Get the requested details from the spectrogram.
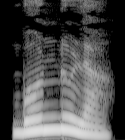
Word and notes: ಬೆಂಡೇಳು: beṇḍēḷu

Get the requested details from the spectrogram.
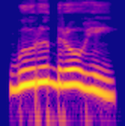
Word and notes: ಗುರುದ್ರೋಹ: guru drōha

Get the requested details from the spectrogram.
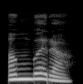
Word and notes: ಅಂಬರಿ: ambari

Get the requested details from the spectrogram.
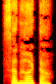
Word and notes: ಸಘಾಟ: Kannada

